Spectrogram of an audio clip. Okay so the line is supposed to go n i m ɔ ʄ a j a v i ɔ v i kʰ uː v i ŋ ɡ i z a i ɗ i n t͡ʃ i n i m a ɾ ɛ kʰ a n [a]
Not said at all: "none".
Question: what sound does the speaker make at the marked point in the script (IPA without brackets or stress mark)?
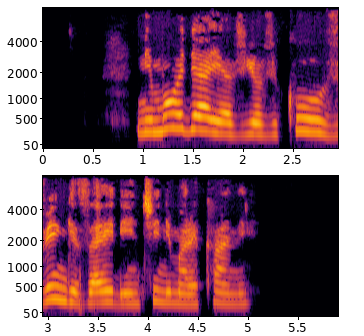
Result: i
